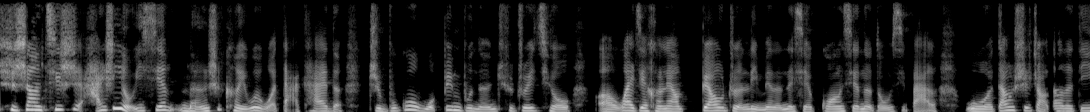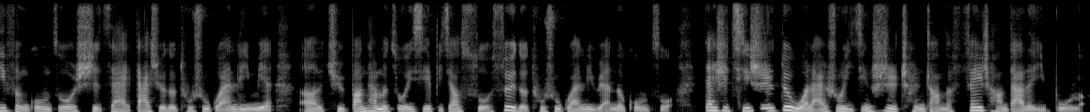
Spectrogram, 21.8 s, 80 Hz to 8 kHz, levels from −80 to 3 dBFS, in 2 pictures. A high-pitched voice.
No: medium, 170 Hz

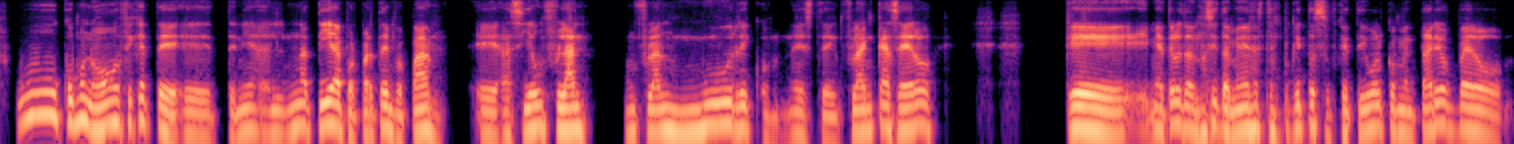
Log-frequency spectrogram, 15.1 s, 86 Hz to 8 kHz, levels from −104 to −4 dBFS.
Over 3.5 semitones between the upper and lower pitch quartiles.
No: average, 2.9 semitones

